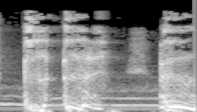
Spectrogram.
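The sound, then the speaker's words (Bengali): Someone clears their throat in a few rough, rasping bursts with short gaps between them. The sound is loud and close, and there is no speech. “গলা কেশে পরিষ্কার করলেন আর বললেন”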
